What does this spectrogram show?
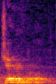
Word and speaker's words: general: Personally, I've got to make a word like general 2 syllables.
